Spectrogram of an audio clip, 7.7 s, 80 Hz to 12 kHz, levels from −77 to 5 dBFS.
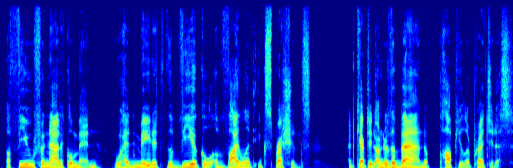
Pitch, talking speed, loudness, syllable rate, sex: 140 Hz, 170 wpm, -22 LUFS, 5.3 syllables/s, male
